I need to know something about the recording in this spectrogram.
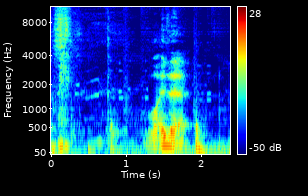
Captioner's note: chuckles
